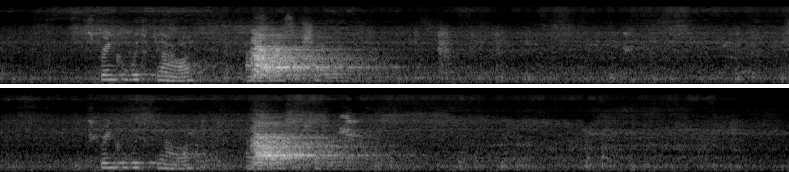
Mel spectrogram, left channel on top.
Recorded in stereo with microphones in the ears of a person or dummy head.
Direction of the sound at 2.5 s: 35° left (ahead or behind).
